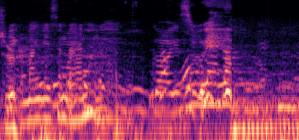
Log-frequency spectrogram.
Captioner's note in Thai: พูดภาษาต่างประเทศ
